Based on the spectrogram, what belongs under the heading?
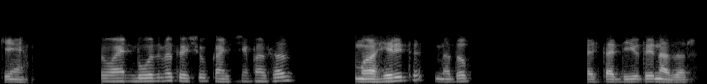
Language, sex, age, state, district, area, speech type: Kashmiri, male, 18-30, Jammu and Kashmir, Anantnag, rural, conversation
